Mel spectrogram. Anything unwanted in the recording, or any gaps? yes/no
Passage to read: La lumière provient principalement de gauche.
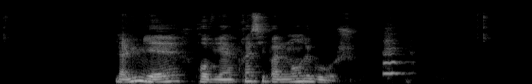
yes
